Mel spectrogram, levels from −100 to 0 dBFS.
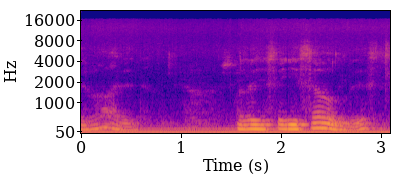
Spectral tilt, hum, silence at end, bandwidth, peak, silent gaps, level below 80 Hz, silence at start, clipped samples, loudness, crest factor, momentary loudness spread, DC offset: -7.5 dB/octave; none; 0 s; 17 kHz; -16 dBFS; none; -40 dBFS; 0 s; under 0.1%; -31 LUFS; 16 dB; 16 LU; under 0.1%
